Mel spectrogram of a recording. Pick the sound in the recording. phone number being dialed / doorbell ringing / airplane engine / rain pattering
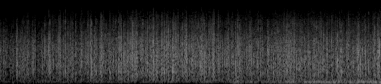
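rain pattering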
